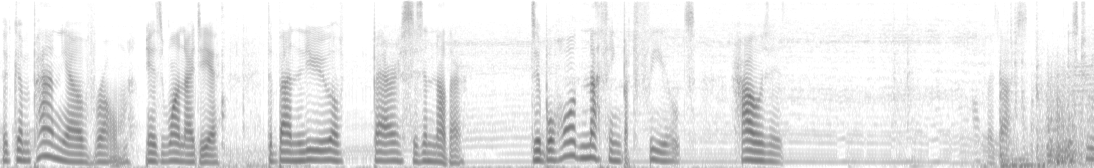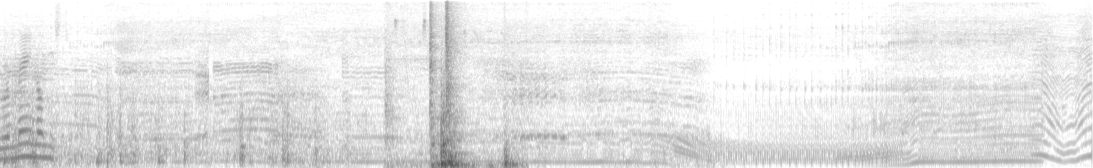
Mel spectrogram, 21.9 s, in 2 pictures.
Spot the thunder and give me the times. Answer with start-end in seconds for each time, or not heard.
10.3-14.7.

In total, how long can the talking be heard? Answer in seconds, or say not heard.
9 s.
